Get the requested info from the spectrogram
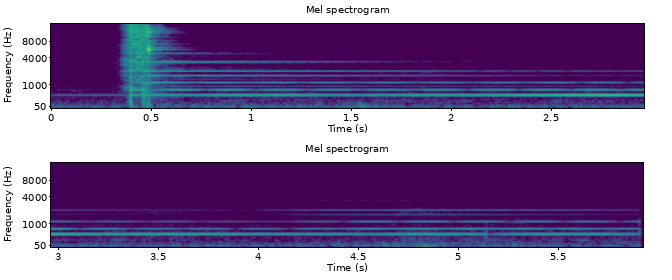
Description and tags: unsheathe sword anime like
unsheathe sword but Anime-like effect
anime, unsheathe, dreamlike, metal, samurai, knife, hit, desenvainar, medieval, impact, sword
